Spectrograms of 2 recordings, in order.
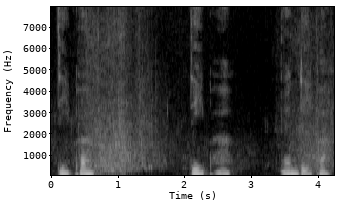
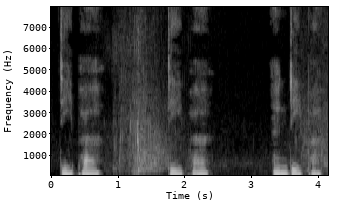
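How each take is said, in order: First: Trailing off. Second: Meditation chant. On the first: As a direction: let the voice fade out into sleep. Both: Shown as a demonstration. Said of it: "As my voice trails off".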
